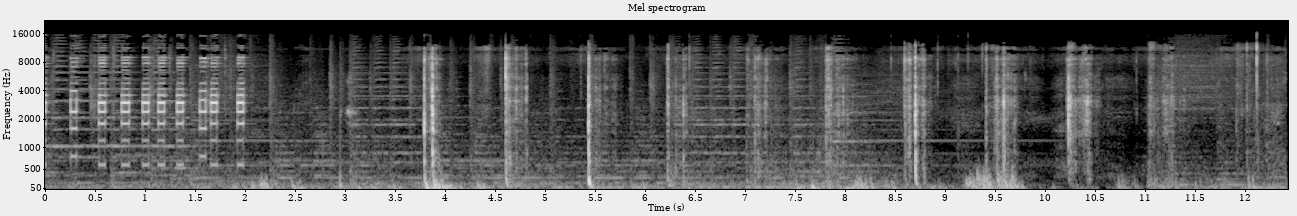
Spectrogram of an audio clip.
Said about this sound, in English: Metal detector picking up signals too close.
